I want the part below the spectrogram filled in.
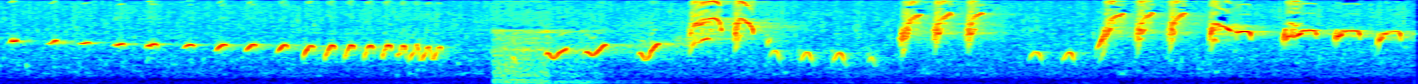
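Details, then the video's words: White-rumped shama (murai batu) singing on a master track for shama training: a series of short whistles speeds up into a fast run, then a brief noisy burst, followed by varied slurred whistles and sharp high notes. "masteran burung murai. mewah awas! kesurupan"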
